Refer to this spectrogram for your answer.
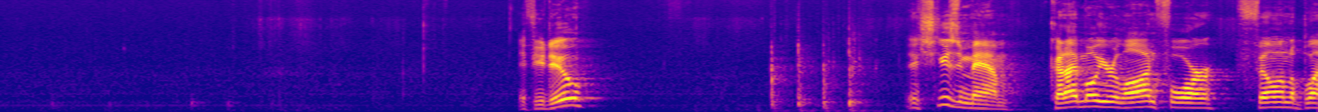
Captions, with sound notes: If you do (knocking) excuse me ma'am, could I mow your lawn for,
